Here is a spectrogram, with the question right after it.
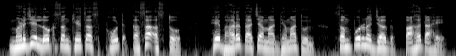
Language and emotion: Marathi, neutral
